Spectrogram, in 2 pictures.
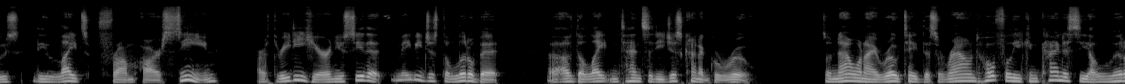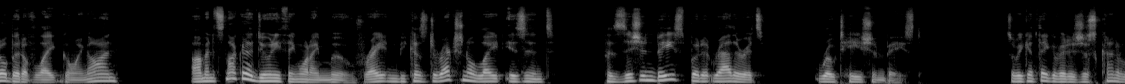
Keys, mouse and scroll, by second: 8.6 r, 13.6 g, 20.3 r.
